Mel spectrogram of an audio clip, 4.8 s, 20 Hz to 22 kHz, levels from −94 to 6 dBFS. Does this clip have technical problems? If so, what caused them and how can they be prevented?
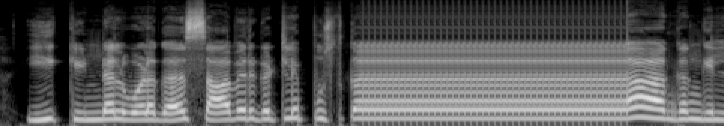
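Yes. Right after "ಕಿಂಡಲ್ ಒಳಗ ಸಾವಿರಗಟ್ಲೆ ಪುಸ್ತಕಾ", from 2.41 to 4.17 s, you get a system hang loop. The machine or driver froze while the audio hardware kept replaying the same 40 ms slice of its ring buffer, 44 times over. At that 25 Hz loop rate it comes out as a buzzy, rapid stutter rather than a clean tone. To prevent it, fix the driver or CPU stall and have playback mute on buffer underrun instead of recycling stale data.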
